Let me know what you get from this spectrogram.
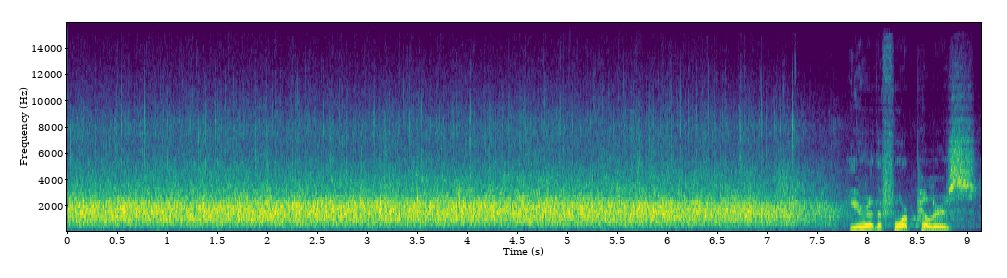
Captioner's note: applause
